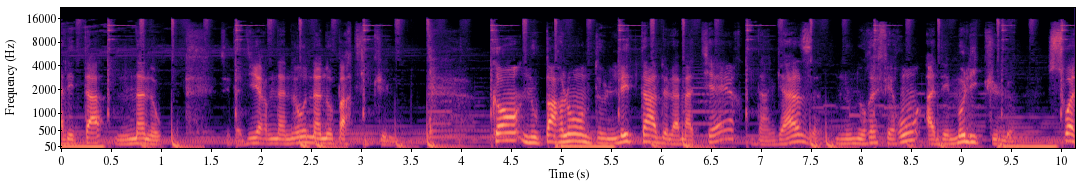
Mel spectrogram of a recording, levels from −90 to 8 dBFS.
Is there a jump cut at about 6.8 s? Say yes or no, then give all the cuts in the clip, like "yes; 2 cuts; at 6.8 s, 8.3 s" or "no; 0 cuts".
no; 1 cut; at 4.2 s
